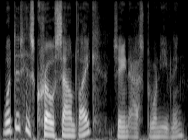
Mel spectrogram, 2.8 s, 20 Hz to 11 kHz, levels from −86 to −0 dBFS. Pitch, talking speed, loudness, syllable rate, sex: 145 Hz, 210 wpm, -20 LUFS, 5.4 syllables/s, male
